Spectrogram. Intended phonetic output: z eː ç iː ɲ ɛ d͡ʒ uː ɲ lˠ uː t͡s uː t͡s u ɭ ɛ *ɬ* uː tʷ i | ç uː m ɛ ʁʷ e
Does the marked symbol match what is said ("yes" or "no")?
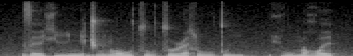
yes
